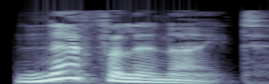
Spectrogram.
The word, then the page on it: nephelinite: British English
